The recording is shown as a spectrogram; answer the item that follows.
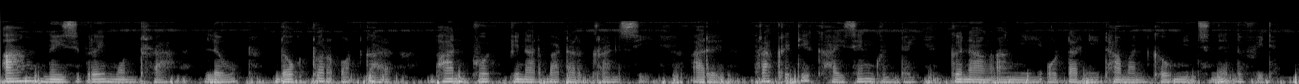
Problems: low volume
